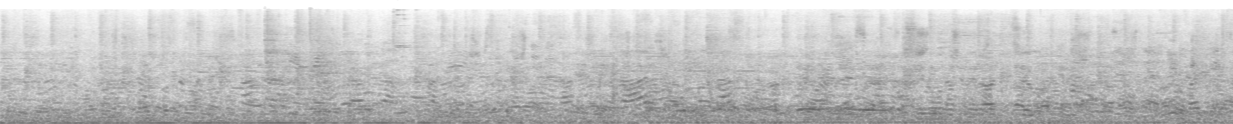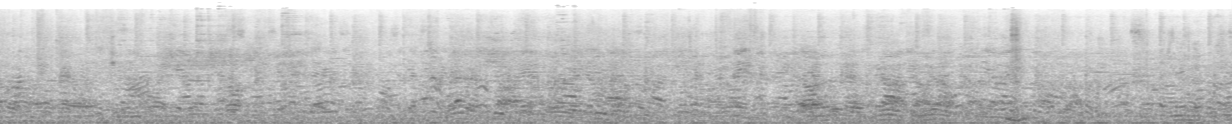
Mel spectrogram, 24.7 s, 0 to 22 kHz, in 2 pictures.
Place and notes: Obala kralja Tomislava, Makarska, Croatie - Outside in Makarska
Outside a abr in Makarska, Croatia, Zoom H6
